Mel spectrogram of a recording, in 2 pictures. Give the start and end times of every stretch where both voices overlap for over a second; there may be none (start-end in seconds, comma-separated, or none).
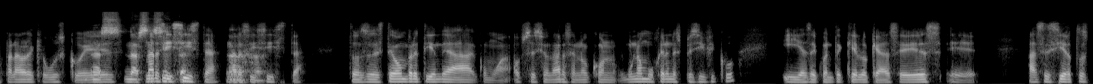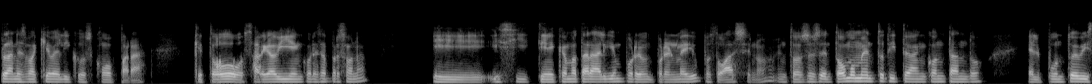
0.8-2.7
